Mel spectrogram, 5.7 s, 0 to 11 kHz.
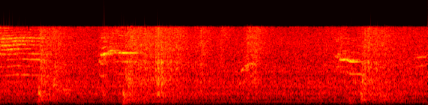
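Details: Domestic cats meowing, several short high harmonic mews at about 1.4, 3.3 and 4.7 seconds over a steady low hum and faint background noise.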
